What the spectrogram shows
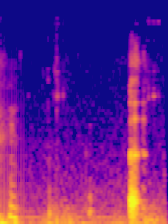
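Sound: burp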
